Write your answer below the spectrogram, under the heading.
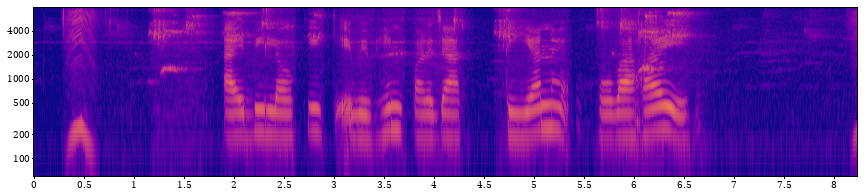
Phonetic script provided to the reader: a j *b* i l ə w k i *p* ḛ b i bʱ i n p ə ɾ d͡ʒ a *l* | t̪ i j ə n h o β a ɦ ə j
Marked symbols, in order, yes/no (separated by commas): yes, no, no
